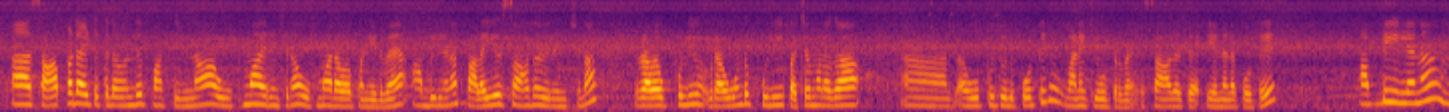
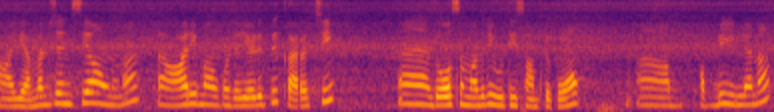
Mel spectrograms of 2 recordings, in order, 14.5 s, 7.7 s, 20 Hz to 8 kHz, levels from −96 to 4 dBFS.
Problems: constant background noise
